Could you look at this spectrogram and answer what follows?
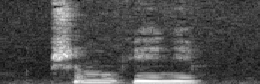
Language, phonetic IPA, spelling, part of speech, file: Polish, [ˌpʃɛ̃muˈvʲjɛ̇̃ɲɛ], przemówienie, noun, LL-Q809 (pol)-przemówienie.wav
